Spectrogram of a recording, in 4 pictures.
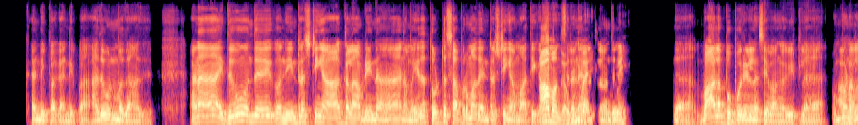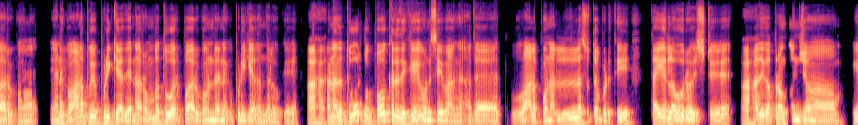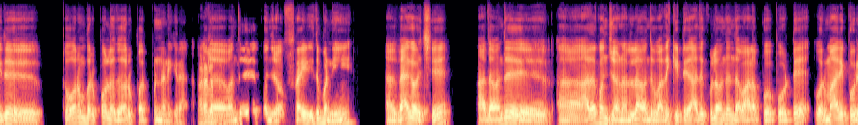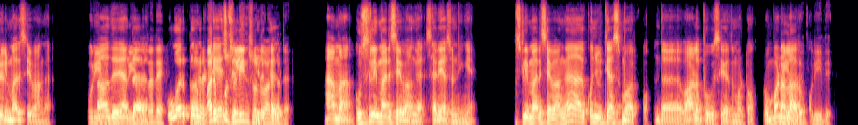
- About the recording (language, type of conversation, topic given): Tamil, podcast, உணவின் வாசனை உங்கள் உணர்வுகளை எப்படித் தூண்டுகிறது?
- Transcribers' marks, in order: in English: "இன்ட்ரஸ்டிங்கா"; in English: "இன்ட்ரஸ்டிங்கா"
